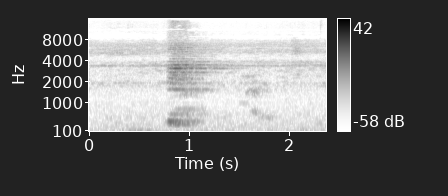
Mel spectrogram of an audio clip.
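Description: A brief vehicle horn toot a little under a second in, over a faint background.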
